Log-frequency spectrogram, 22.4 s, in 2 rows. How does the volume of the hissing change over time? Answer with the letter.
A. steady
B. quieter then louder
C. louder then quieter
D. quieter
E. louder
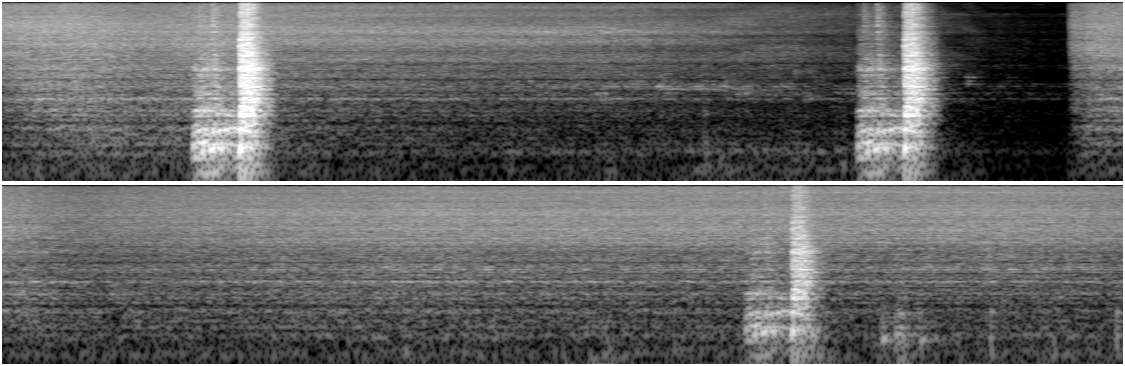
B.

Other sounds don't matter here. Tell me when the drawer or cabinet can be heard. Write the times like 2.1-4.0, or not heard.
1.9-2.7, 8.6-9.3, 18.6-19.4.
